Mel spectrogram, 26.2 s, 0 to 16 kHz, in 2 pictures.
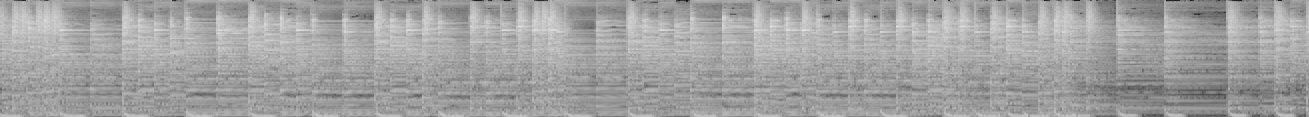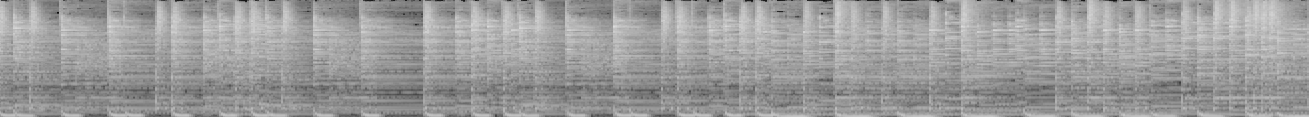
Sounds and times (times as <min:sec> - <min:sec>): Electronic music: 0:00.0 - 0:26.1.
